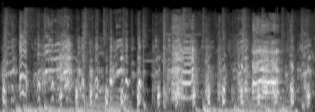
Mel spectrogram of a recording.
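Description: hens clucking

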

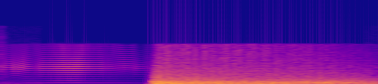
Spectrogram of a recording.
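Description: mosquito buzzing

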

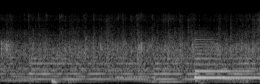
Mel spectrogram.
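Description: audience applauding

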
